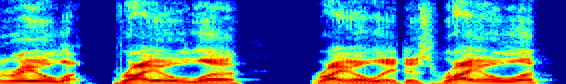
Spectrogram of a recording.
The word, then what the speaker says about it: Raiola: Rola Rola it is Rola officially that is how it's being pronounced we'll get into the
